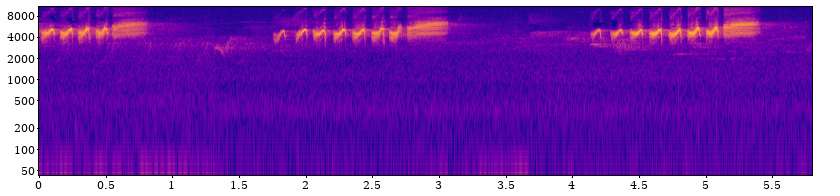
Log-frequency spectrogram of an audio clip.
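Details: Black-throated blue warbler singing three phrases, each a run of six to seven short buzzy notes near 4–5k ending in a longer rising buzz, with pauses of about a second between; background otherwise quiet.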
